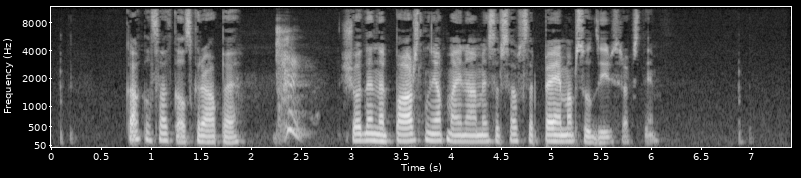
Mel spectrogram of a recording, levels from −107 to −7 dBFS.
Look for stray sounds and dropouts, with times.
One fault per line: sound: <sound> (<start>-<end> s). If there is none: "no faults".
sound: sneeze (2.2-2.7 s)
